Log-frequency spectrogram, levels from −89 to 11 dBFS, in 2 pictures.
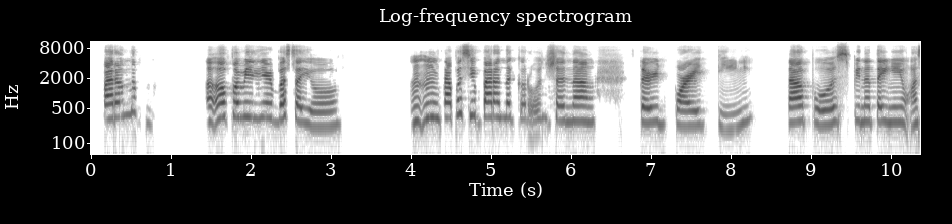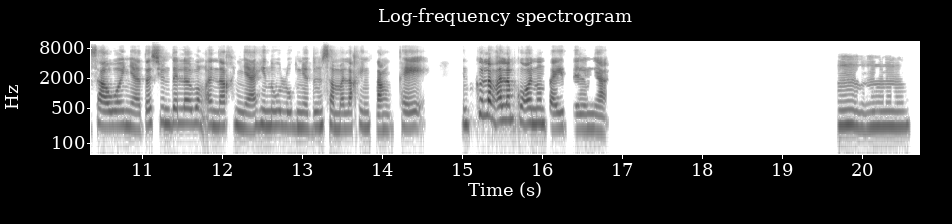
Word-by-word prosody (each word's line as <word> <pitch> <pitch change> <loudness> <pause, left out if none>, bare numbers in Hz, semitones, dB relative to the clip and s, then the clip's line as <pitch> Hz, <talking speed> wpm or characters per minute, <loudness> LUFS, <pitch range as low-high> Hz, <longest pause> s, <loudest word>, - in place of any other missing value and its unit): Parang 315 +2 +7
nak 425 +1 -9 0.9
oo, - - +4
familiar 330 -1 +4
ba 305 +2 +5
sayo? 225 -6 -3 0.9
Mm, 310 +4 -2
tapos 330 +4 +4
yung 360 - -2
parang 340 0 +7
nagkaroon 315 0 -6
siya 280 0 +1
ng, 280 0 +3 0.6
third 260 -2 +3
party, 225 +1 0 0.5
tapos 265 -1 +3
pinatay 275 -1 +1
niya 265 -1 -1
yung - - -14
asawa 225 -2 -1
niya, 205 -3 -3
tas 230 +3 0
yung 250 - -8
dalawang 250 -1 -5
anak 220 -1 -2
niya 200 -4 -1
hinulog 225 -2 -10
niya 205 -1 -7
dun 215 +1 -10
sa 220 - -2
malaking 205 +2 -6
tangke, 205 +3 -1 0.5
hindi 240 - -10
ko 385 - -3
lang 360 -2 +6
alam 290 +1 +4
kung 255 -3 -2
anong 250 0 -3
title 200 -2 -3
niya. 180 -2 -1 2.9
Mm. 220 -1 -9
240 Hz, 120 wpm, -24 LUFS, 220-280 Hz, 2.9 s, Parang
